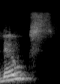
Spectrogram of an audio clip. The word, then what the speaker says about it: deux: This one, Then this one, de, it is written deux, but we pronounce it de. We don't say deux, we say de.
